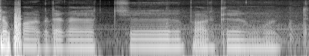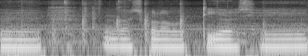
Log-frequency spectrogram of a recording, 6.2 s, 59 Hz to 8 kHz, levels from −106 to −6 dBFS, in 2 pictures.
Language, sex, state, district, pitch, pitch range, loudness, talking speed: Bengali, male, West Bengal, Paschim Medinipur, 125 Hz, 120-130 Hz, -26 LUFS, 95 wpm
